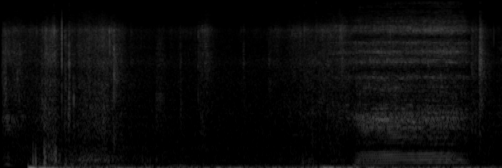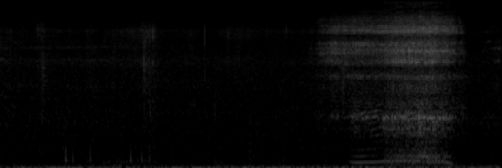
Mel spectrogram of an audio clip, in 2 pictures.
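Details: Self-deprecating clip of a sleeping man (called a "tanuki dad") snoring hugely, pig-like and screaming, not waking even when hit or his eyes are pried open: two loud, rattling inspiratory snores separated by a quiet pause.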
